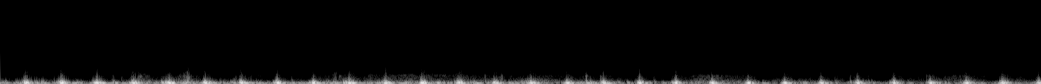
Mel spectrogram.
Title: Post workout heartbeat plus squats after #cardiophile #exercise #auscultation #heartbeats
